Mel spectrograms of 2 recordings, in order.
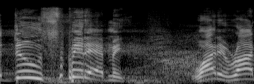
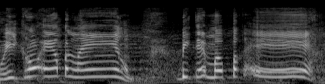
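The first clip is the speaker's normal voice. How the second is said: Rodney's voice; 7 semitones higher than usual. Retold or imitated.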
